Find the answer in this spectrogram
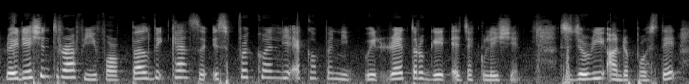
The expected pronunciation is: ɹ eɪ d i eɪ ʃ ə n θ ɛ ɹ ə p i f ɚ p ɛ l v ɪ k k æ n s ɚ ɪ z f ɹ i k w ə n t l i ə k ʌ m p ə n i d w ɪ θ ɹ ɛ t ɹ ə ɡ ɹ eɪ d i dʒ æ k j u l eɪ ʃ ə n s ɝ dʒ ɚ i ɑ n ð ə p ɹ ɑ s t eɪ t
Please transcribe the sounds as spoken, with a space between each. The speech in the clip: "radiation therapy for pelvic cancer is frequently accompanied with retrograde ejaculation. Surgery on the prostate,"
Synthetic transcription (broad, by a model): ɹ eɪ d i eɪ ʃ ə n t ɹ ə f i f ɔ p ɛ l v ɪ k k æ n s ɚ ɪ s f ɹ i k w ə n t l i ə k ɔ m p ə n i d w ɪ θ ɹ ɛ t ɹ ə ɡ eɪ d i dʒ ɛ k j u l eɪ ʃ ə n s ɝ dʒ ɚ i ɑ n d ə p ɹ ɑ s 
